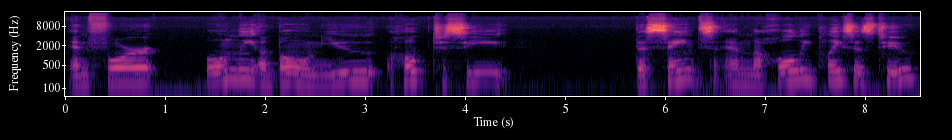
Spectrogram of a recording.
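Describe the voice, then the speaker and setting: Storybook peep-show huckster, male, sneering and short-tempered, raised pitch, drawn-out delivery, acted by a man. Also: warm tone. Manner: scornful, haggling, theatrical. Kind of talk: children's storybook read aloud.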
